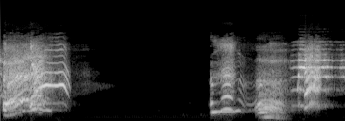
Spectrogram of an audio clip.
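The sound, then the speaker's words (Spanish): A cat screeches once after its tail is accidentally stepped on: a loud, strained wail lasting about a second that slides downward in pitch, then silence, followed by a burst of excited, shouting voices. “Pero ese grito que oyeron fue de un gato que le pisé la cola sin querer.”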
